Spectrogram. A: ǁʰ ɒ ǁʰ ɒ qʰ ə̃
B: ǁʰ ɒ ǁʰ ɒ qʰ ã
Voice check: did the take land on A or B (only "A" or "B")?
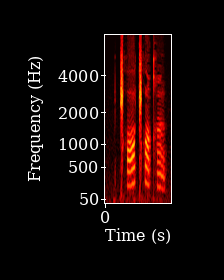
A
